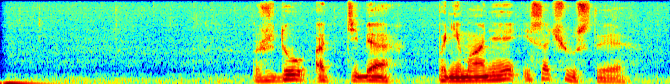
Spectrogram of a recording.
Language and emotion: Russian, neutral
